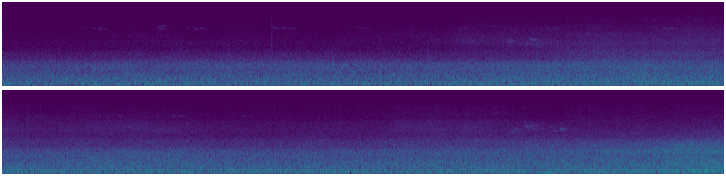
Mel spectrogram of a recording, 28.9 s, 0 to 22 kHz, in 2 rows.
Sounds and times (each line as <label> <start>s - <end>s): Cars pulse along the road behind me 18.9s - 28.8s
